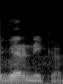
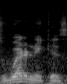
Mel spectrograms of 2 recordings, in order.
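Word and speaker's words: Wernicke: Now right here posterior speech area is called Wikis area right uh some people say Verika because they pronounce W as a V but it's Wika's area right uh Wika's area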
